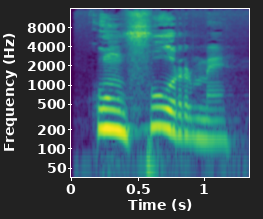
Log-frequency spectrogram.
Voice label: "cunfurme", dialettu

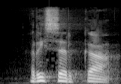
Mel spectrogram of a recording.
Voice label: "riserca", dialettu

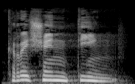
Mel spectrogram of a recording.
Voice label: "crescentin", dialettu

